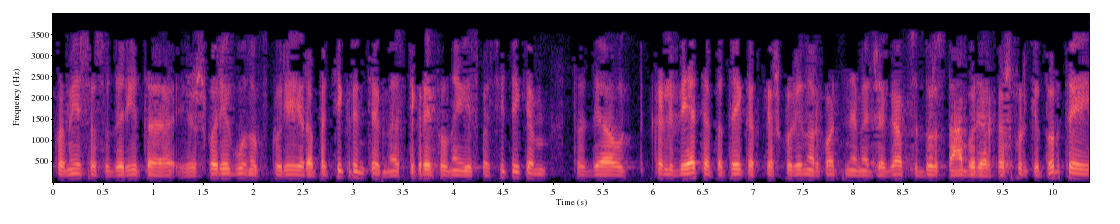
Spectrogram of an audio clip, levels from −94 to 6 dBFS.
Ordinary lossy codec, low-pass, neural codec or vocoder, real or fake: MP3, 16 kbps; 3.6 kHz; none; real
